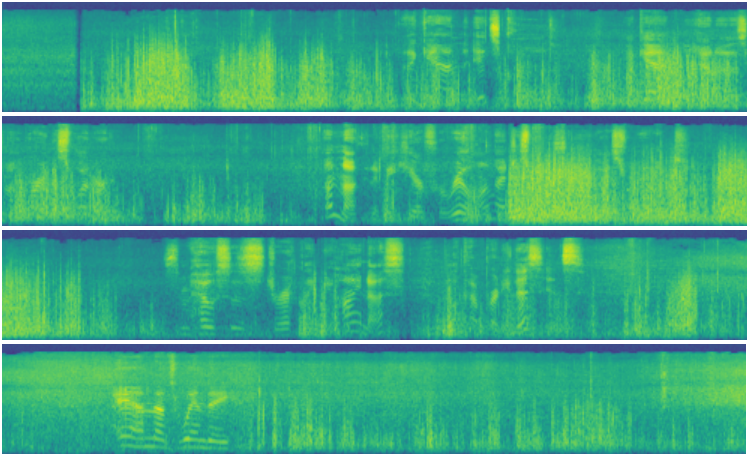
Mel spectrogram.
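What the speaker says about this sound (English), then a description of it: "I don't know if you can hear me, it's really windy." Strong wind gusts buffet the microphone at the seaside at Crocker's Cove, roaring in loud surges with brief lulls, while a person talks through much of it.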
